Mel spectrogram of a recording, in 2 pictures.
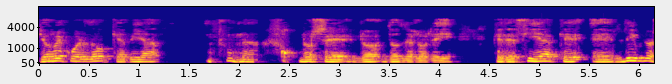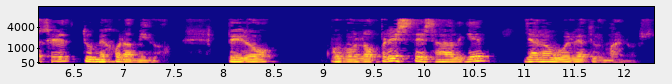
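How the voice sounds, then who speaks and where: A man of medium pitch talks very slowly, with long, frequent pauses. His voice is somewhat breathy and has ordinary pitch variation. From Mallorca, Spain. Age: old. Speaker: retired university teacher. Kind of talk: casual chat.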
